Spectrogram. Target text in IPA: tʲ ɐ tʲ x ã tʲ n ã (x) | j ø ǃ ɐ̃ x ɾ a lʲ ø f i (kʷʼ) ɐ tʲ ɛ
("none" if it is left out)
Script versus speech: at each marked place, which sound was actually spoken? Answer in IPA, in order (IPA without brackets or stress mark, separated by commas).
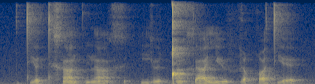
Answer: x, qʷ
